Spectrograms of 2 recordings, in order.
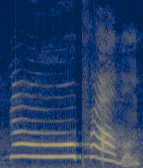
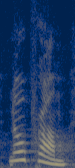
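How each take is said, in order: First: High, very long first word; drawn-out reassurance. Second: Said in the usual way. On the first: Retold or imitated. Father coaxes child about burning mole, long high crooning. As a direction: stretch NO right out, up high.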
